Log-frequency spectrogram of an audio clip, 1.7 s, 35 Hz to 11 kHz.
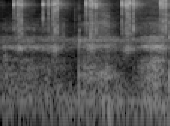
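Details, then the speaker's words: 2000 Trek 6000 with a Shimano FH-C201 freehub, sticky and letting the chain slacken, turned by hand while being flushed and oiled: crisp, even ratchet clicks that get quieter as the pawls are lubricated. Normal freehub pawl clicking. "and you'll notice that the the pawls will get a little quieter as they get lubricated"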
